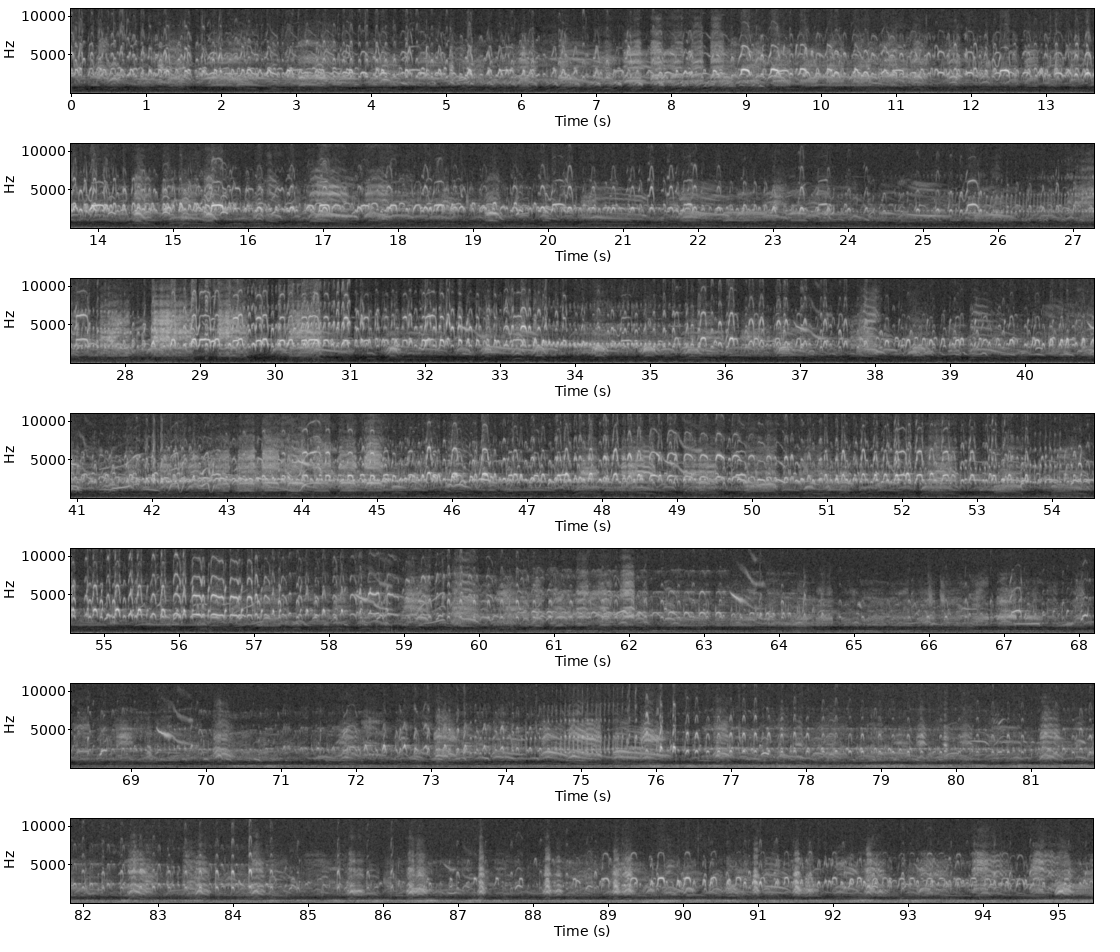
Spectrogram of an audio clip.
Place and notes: Belper's Lagoon soundscape ... RSPB Havergate Island ... fixed parabolic to cassette recorder ... birds calls ... song ... black-headed gull ... herring gull ... canada goose ... shelduck ... avocet ... redshank ... oystercatcher ... ringed plover ... lapwing ... linnet ... meadow pipit ... much background noise ... from planes and boats ...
